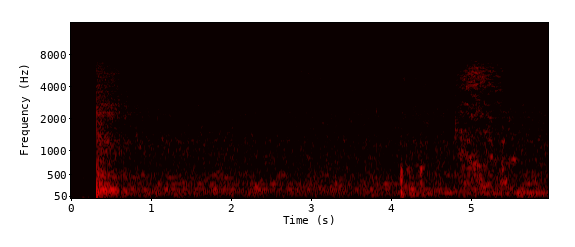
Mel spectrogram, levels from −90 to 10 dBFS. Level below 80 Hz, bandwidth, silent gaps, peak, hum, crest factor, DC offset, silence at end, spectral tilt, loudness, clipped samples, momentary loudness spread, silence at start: -84 dBFS; 7.4 kHz; 0.23-0.31 s; -42 dBFS; none; 28 dB; under 0.1%; 0 s; -4.5 dB/octave; -66 LUFS; under 0.1%; 7 LU; 0.15 s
